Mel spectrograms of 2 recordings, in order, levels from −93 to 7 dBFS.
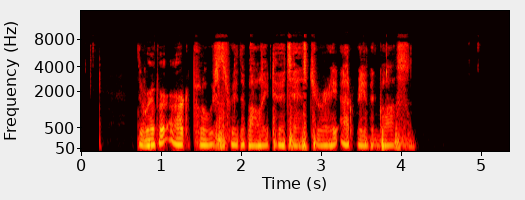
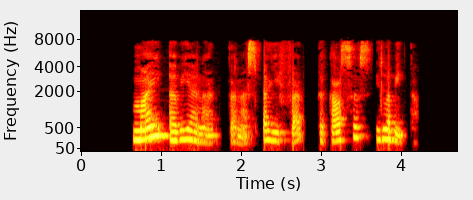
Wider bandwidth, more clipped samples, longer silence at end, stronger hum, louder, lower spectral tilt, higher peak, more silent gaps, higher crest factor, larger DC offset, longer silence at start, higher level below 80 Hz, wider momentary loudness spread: first, 9.4 kHz vs 8.2 kHz; neither; first, 1.2 s vs 0.5 s; neither; second, -33 LUFS vs -18 LUFS; about the same, -5 dB/octave vs -4.5 dB/octave; second, -14 dBFS vs -2 dBFS; second, none vs 1.75-1.83 s, 2.82-2.95 s; about the same, 20 dB vs 16 dB; neither; about the same, 0.7 s vs 0.65 s; first, -48 dBFS vs -56 dBFS; second, 5 LU vs 12 LU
